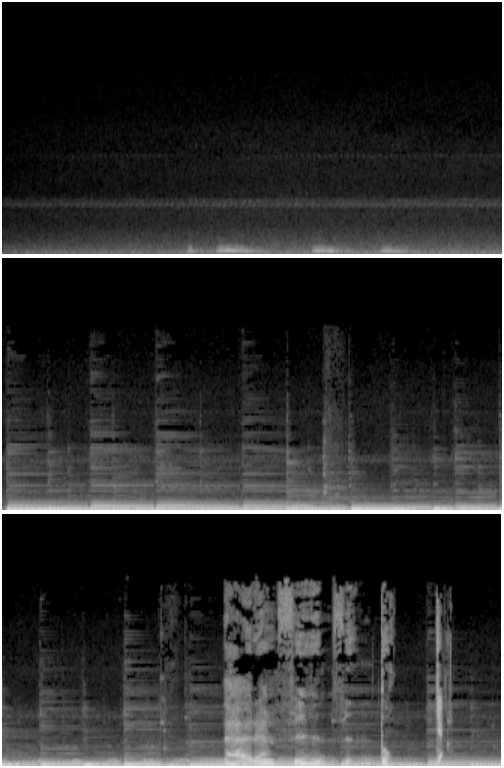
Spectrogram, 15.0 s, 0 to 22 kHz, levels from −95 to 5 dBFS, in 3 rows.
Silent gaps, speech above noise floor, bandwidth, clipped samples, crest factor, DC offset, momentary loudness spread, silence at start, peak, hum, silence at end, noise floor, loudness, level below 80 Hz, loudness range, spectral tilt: none; 35 dB; 16.5 kHz; under 0.1%; 20 dB; under 0.1%; 20 LU; 1.85 s; 0 dBFS; none; 0 s; -56 dBFS; -20 LUFS; -58 dBFS; 22 LU; -7 dB/octave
